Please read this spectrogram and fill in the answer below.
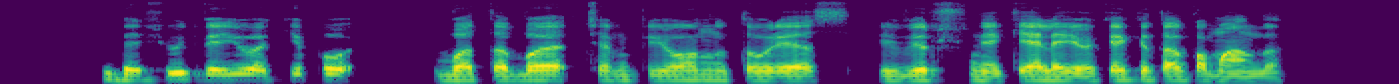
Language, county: Lithuanian, Kaunas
